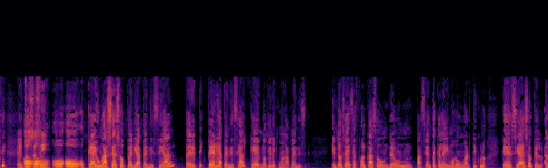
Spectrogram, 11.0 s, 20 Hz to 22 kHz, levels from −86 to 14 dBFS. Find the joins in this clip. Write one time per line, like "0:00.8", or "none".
0:05.5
